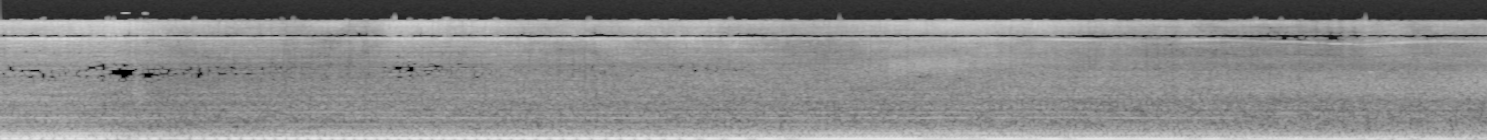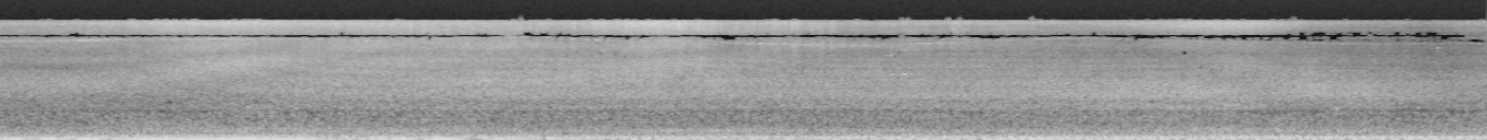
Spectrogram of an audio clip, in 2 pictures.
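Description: Heavy engine rumble of a LaRue snow blower working close by with a steady whine over it, fading through the middle as the machine moves off down the street. In the second half, tyre hiss from passing traffic on the wet road comes through.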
